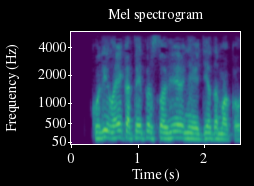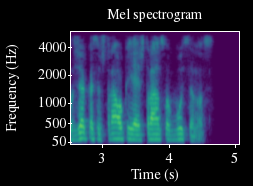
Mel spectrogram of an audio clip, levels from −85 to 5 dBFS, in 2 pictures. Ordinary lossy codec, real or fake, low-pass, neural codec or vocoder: MP3, 32 kbps; fake; 5.4 kHz; codec, 24 kHz, 6 kbps, HILCodec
